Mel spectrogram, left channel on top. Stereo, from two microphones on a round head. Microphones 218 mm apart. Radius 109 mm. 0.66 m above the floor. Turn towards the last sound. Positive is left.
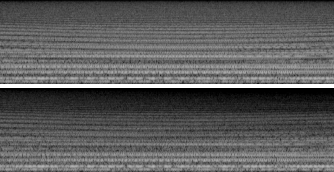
turn(degrees=75)  # may be behind; listen again after turning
